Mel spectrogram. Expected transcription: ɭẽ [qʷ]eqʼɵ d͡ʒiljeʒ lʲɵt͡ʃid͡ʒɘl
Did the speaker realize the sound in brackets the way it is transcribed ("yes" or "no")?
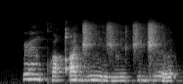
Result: no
